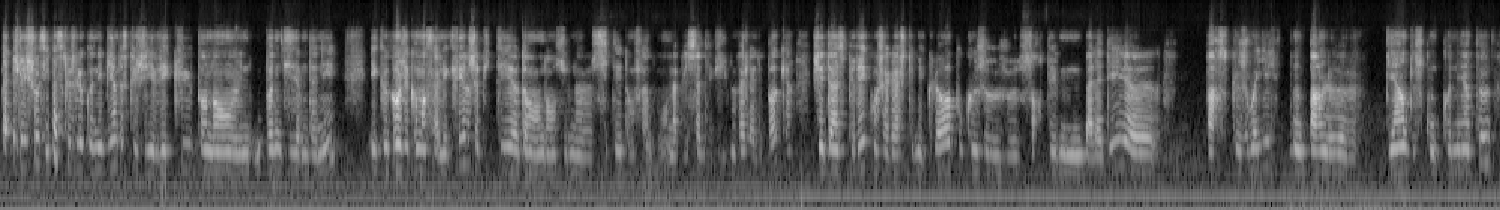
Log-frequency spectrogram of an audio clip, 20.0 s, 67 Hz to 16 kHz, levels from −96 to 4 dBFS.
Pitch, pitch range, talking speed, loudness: 155 Hz, 140-165 Hz, 205 wpm, -25 LUFS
